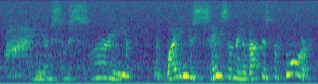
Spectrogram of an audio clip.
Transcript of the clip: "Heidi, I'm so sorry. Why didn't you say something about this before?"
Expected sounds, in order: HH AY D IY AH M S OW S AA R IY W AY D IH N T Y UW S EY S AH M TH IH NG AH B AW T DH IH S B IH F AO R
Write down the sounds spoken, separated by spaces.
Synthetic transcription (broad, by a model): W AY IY AH M S OW S AA R IY W AY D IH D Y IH S EY S AH M TH IH NG AH B AW T DH IH S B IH F AO R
